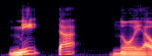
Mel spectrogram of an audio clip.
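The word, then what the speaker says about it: μετανοέω: Por eso, esta palabra arrepentíos que se menciona acá en el versículo 17 del griego, esta palabra se pronuncia como meta noea o lo voy a deletear.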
